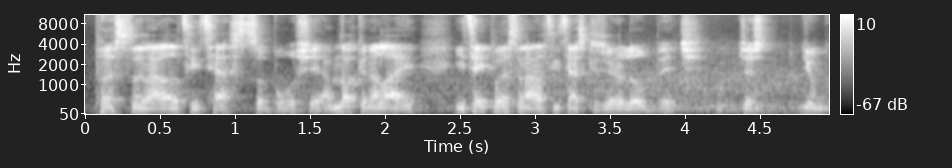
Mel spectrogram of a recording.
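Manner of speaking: usual speaking voice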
